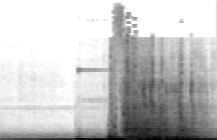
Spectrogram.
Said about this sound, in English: One of the creatures slams into one of the glass windows of the whare kai. We all jump in fright. What the hell is that?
